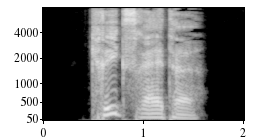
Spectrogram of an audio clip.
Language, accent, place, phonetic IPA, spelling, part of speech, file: German, Germany, Berlin, [ˈkʁiːksˌʁɛːtə], Kriegsräte, noun, De-Kriegsräte.ogg
- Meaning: nominative/accusative/genitive plural of Kriegsrat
